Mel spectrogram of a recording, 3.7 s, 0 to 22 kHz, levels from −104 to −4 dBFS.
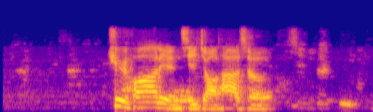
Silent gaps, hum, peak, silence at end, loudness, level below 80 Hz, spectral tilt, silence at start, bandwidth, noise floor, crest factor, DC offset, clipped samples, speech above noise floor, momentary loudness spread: none; none; -2 dBFS; 0.2 s; -14 LUFS; -56 dBFS; -5 dB/octave; 0.7 s; 8.2 kHz; -49 dBFS; 14 dB; under 0.1%; under 0.1%; 34 dB; 17 LU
